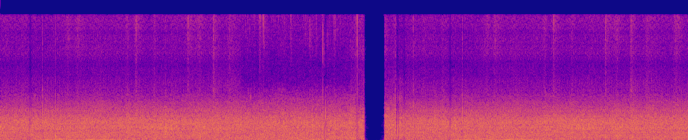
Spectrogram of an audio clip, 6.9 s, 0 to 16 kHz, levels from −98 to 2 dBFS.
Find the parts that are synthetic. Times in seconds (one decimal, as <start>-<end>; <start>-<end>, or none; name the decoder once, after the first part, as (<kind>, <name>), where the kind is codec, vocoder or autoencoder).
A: 0.0-2.4 (autoencoder, DAC-VAE); 3.5-6.9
